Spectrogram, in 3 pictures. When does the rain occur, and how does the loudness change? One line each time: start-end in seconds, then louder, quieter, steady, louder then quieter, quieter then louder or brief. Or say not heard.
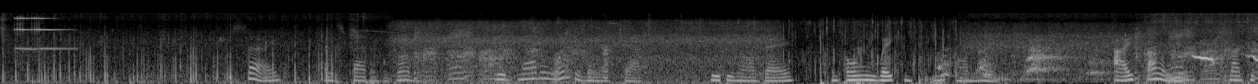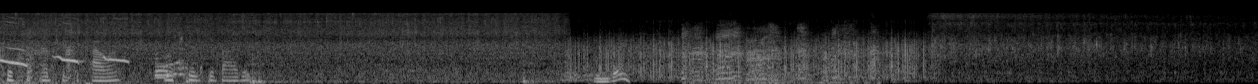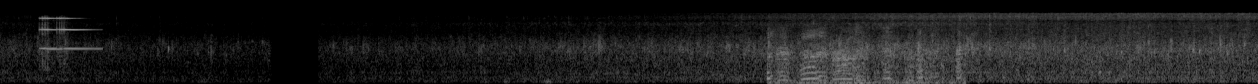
0.0-37.7 quieter then louder.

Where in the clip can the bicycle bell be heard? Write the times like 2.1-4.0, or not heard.
0.1-0.8, 25.6-26.2.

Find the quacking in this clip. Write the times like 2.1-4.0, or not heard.
4.1-6.2, 11.3-13.3, 19.4-21.4, 32.8-34.9.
